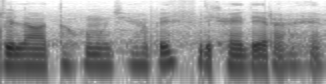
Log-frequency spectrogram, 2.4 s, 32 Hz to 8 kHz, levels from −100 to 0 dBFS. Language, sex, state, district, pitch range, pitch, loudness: Hindi, male, Uttar Pradesh, Gorakhpur, 110-120 Hz, 115 Hz, -28 LUFS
